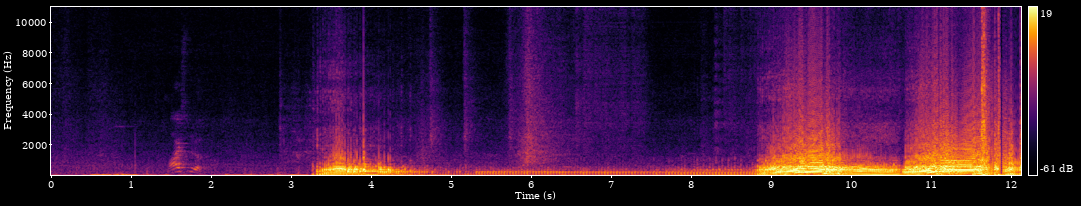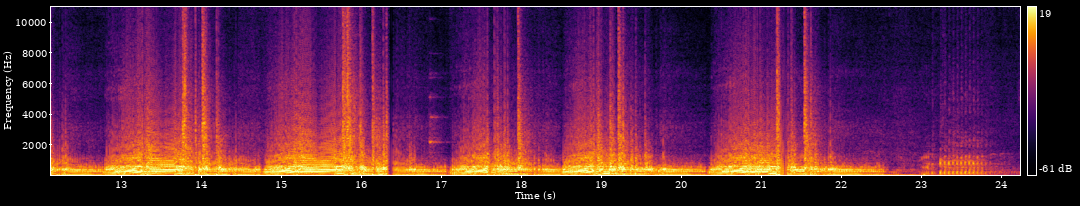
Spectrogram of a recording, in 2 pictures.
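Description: Audi S3 with a 2.0 TFSI engine and remote-controlled exhaust, revved repeatedly in loud, rhythmic bursts that rise and fall, starting quieter with some talk before the exhaust opens up fully.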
